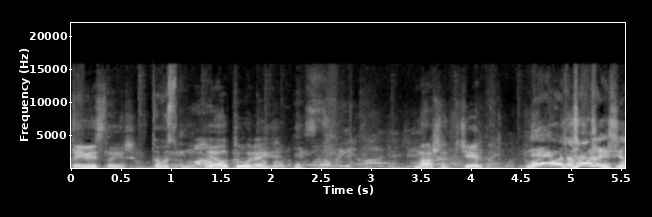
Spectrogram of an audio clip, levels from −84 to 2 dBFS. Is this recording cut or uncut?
cut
